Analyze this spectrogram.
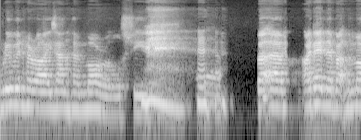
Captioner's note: laughs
